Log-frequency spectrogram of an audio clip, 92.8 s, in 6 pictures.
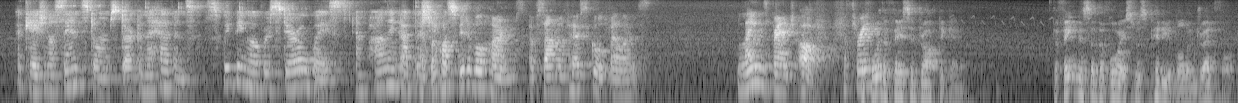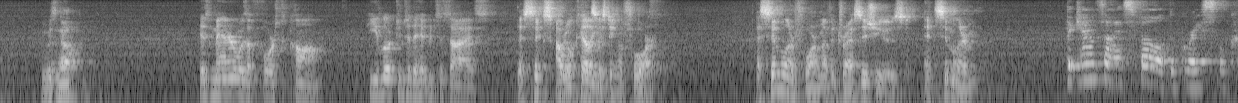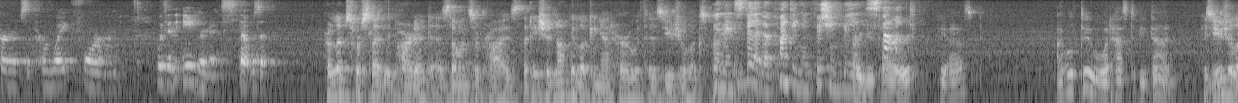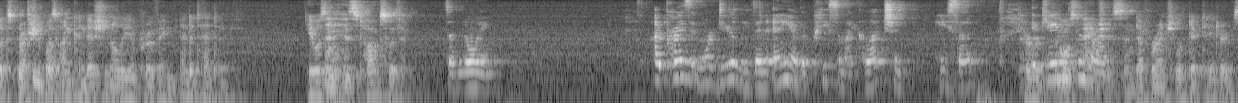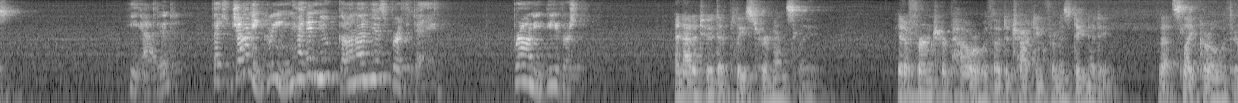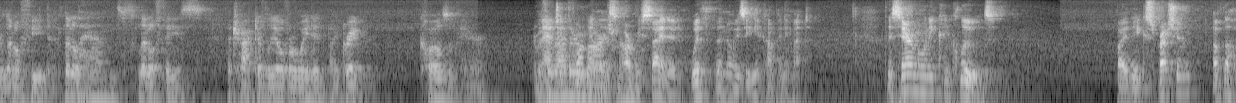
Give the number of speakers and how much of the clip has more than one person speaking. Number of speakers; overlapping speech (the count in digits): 9, about 8%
